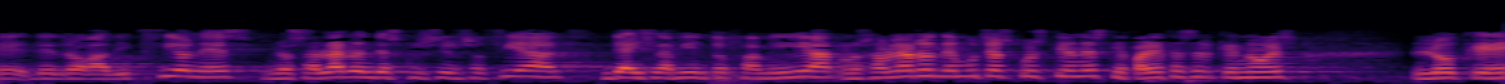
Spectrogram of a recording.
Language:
Spanish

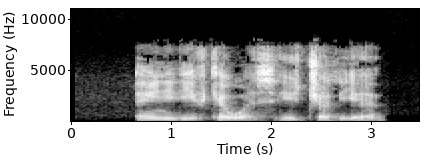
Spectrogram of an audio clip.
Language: Kabyle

